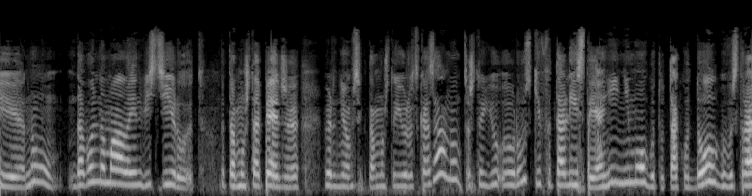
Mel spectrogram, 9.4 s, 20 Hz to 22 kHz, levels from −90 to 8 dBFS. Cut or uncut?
cut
